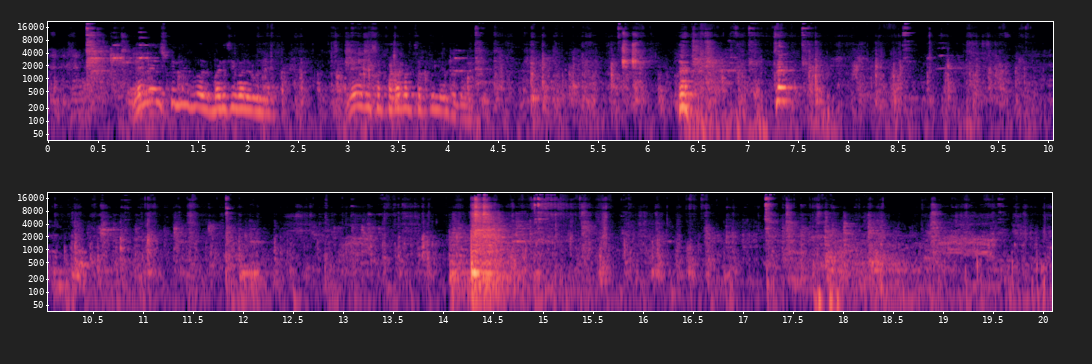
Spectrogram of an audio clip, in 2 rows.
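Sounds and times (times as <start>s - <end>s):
goat hooves tapping on floor: 1.2s - 20.0s
goat calling: 18.9s - 19.7s.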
